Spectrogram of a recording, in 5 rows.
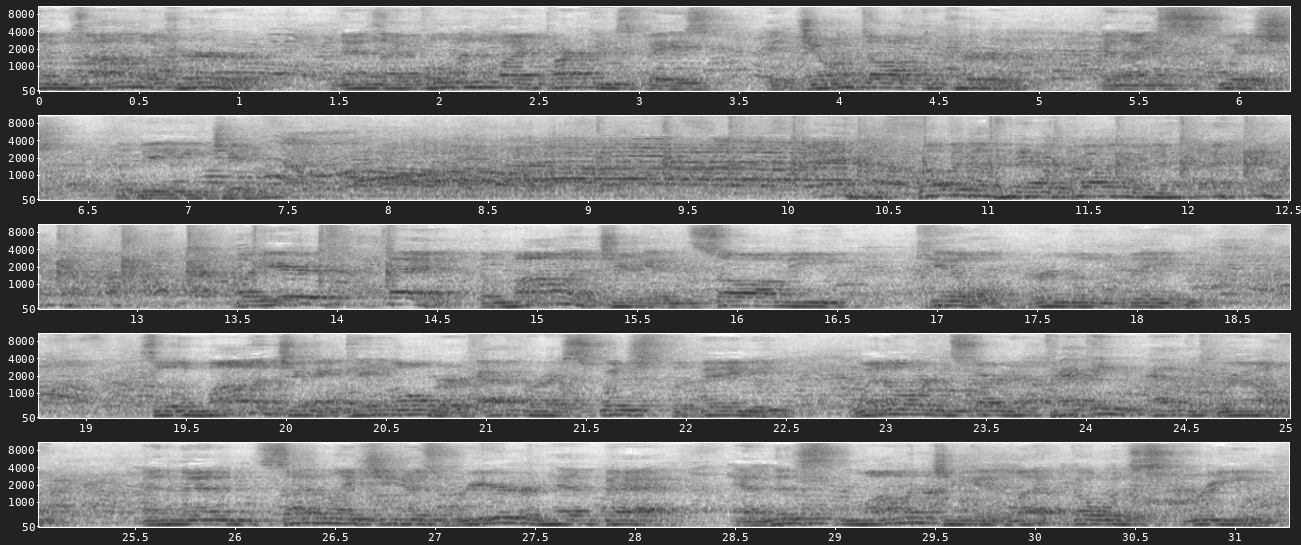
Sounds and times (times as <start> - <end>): Speech: 0.0 - 7.7, 10.1 - 12.6, 13.5 - 31.2.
